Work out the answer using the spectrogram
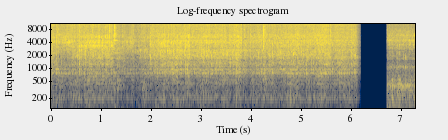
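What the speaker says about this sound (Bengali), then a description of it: "এগুলো বেশ ভালো করে তেলে ভেজে নিতে হবে।" Aubergine pieces frying in oil for a spiced eggplant curry, a steady dense sizzle and crackle running close and loud for about six seconds, then a brief cut to silence before the sizzling resumes.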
